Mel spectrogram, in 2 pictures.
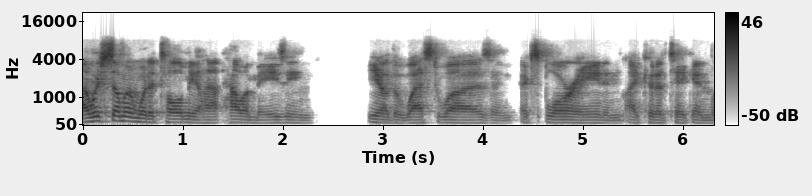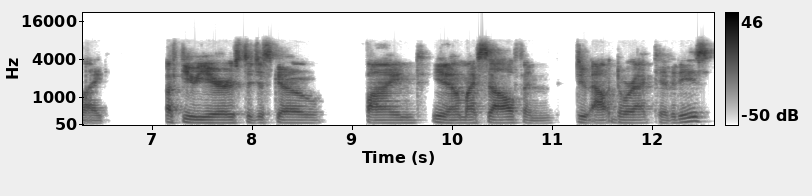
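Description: A man with an American accent speaks in a plain, everyday voice at a moderate pace, his fairly low pitch and fairly even intonation set against a quiet background. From Texas suburbs. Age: 40s. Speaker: ultra cyclist. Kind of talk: casual chat. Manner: casual, filler-heavy.

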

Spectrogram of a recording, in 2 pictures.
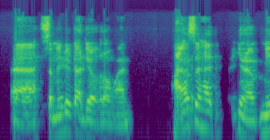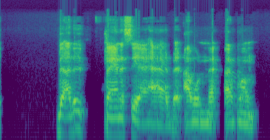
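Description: Speaking at a moderate pace with very even loudness, a man with an American accent leaves long, frequent pauses. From rural Vermont, US. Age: 30s. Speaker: former pro freeskier, now researcher. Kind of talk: casual interview chat.

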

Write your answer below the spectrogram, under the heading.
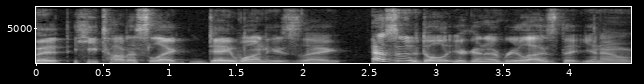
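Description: Here is a man with an American accent and a plain, everyday voice, pitched medium, with ordinary pitch variation. He speaks at a moderate pace in a very clean recording with a silent background. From Nevada. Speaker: podcast co-host. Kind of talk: casual chat. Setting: shipping container studio with outdoor noise.

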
